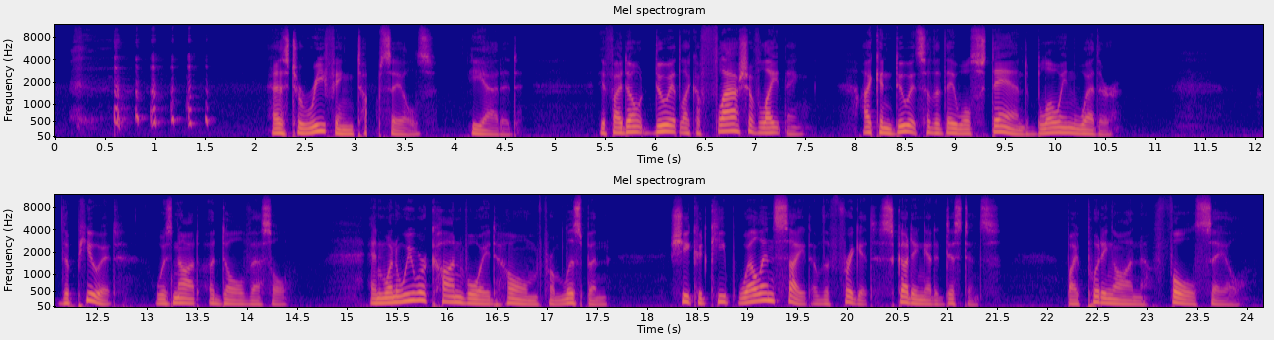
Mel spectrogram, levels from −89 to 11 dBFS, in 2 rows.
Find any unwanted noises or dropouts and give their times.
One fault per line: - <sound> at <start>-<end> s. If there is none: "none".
- laugh at 0.1-1.7 s
- dropout at 3.1-3.2 s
